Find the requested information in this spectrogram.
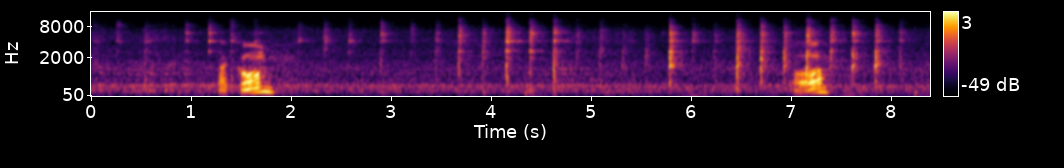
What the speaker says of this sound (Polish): żeby te pszczoły typowo mi tutaj nie lądowały tak na ziemię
